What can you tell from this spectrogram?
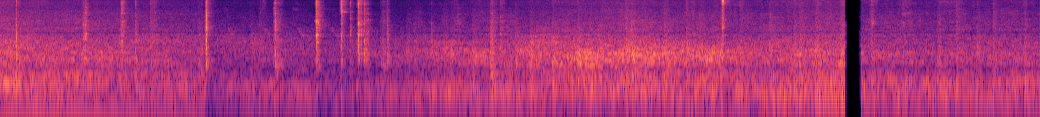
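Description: Hand shears cutting a corrugated galvanized steel sheet: a run of sharp metallic snips and clicks, thickest between about two and four seconds in, over a rough haze of noise. A steady engine-like drone underneath stops about two seconds in, and the sound drops out for a moment near the end.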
